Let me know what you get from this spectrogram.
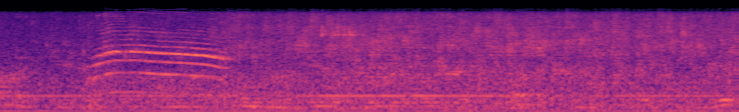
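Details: A cat gives one short, clear meow that slides gently downward, lasting about half a second. A steady broadband hiss fills the rest of the recording, with faint human speech.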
